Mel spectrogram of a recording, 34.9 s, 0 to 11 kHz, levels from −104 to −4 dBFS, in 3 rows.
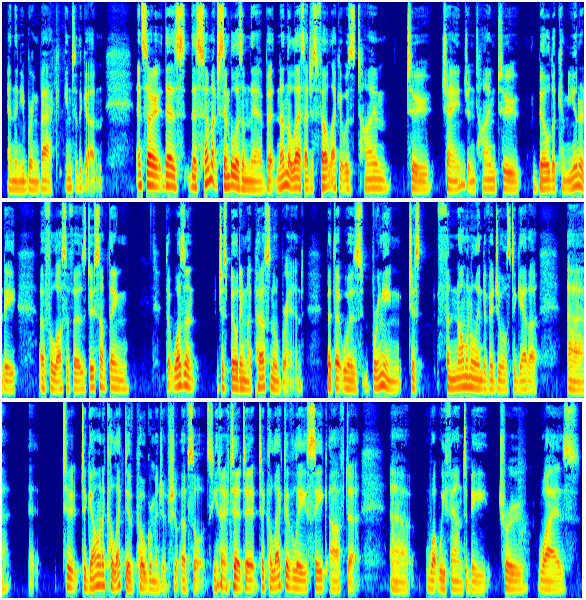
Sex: male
